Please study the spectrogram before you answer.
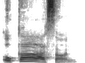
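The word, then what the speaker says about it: おかあさん: have just learned okasan elongation okay so using the already existing syllable to demonstrate the elongation when you write a similarly obasan yes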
